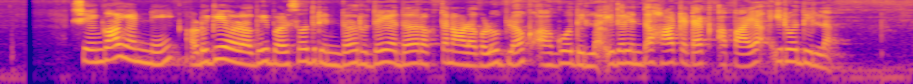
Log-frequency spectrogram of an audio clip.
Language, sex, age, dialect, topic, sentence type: Kannada, female, 18-24, Dharwad Kannada, agriculture, statement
